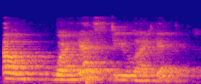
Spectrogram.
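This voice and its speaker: A woman's voice: on the high side, animated, measured pace. A woman playing a polite, flustered office secretary in an old-time radio drama. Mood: polite, hesitant. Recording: echoey hall, distant, muffled, faint noise.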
